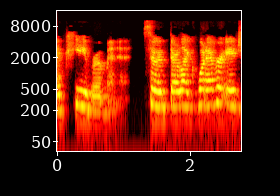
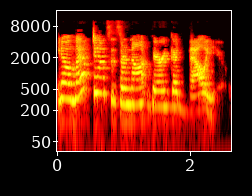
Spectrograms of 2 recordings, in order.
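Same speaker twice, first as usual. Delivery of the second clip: mock matter-of-fact, blunt, emphatic, hammered home; 3 semitones higher than usual. Retelling the husband's reply to their younger son at lunch, in a really loud voice. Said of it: "in this really loud voice".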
